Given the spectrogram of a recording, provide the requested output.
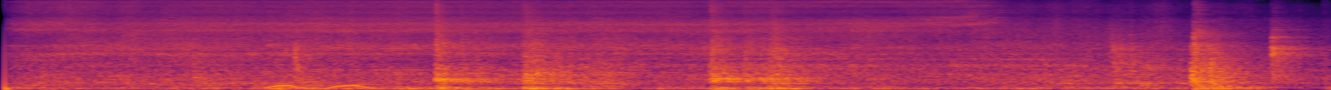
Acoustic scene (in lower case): restroom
